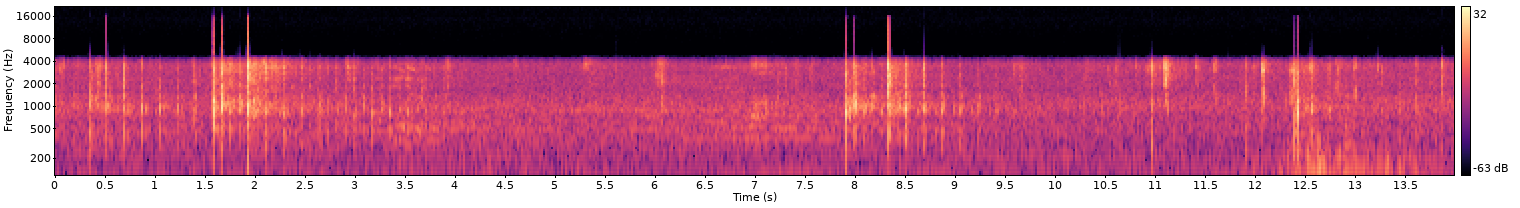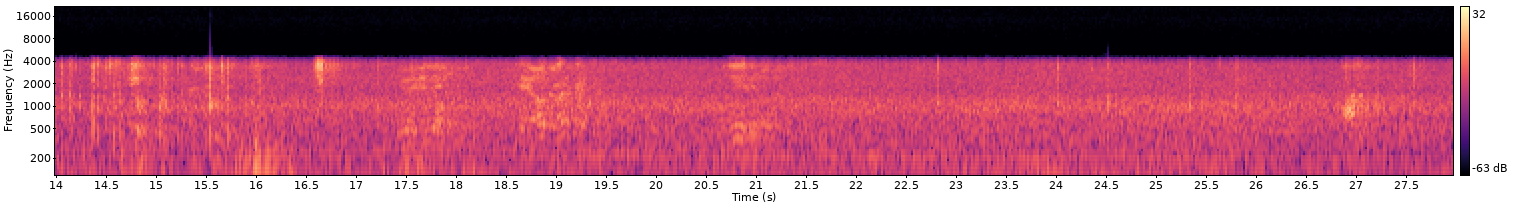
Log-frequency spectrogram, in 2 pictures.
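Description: A ball smacks against a wall and bounces on a hard court, echoing outdoors.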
